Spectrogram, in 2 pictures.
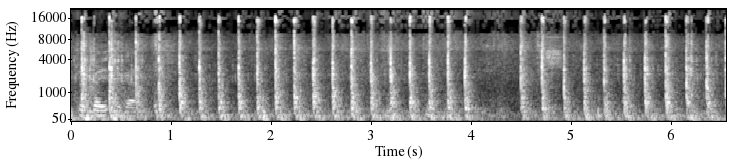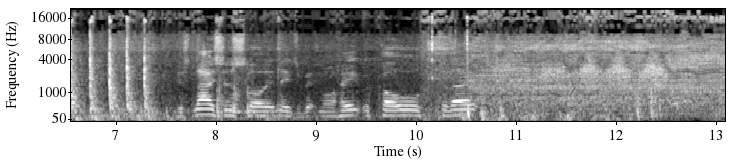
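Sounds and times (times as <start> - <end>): tool tapping on sheet lead: 0.0 - 8.7.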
